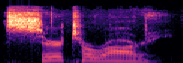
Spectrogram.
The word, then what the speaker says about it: certiorari: serturari and I know I probably mincemeat the pronunciation of that spelled c-e-r-t-i-o-r-a-r-i a writ of sertarari now what this is is this is an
